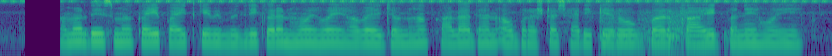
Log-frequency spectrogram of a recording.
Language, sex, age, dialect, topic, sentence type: Chhattisgarhi, female, 18-24, Western/Budati/Khatahi, banking, statement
